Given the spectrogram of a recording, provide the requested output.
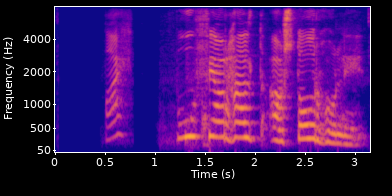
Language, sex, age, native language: Icelandic, female, 40-49, Icelandic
